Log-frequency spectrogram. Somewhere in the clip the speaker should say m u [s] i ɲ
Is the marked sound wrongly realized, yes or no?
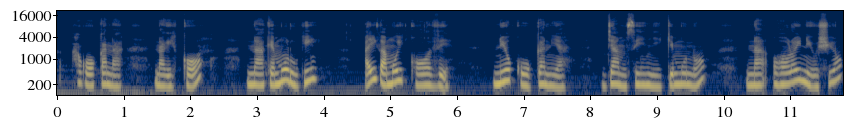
no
